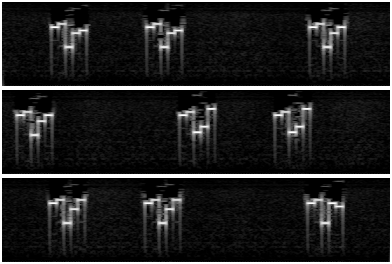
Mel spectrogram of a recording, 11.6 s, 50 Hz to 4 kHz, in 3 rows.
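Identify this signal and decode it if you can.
Five-tone selective call (ZVEI), heard as quick runs of five tones, tones of about 70 ms. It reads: 89167 89167 89168 89168 89240 89240 89169 89169 89187
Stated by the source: ZVEI five-tone selective call received via SDR, fire brigade Feuerwehr Orlamünde.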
